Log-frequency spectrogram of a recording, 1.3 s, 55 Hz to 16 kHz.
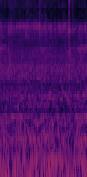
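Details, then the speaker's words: Four-ton variable-speed air handler with the blower set too high: a steady heavy roar at the supply vent, measured near 1000 feet per minute, with 54-degree supply air. "I can hear these vents I can hear it hear that they're rocking let's check this one whoo thousand feet per minute"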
